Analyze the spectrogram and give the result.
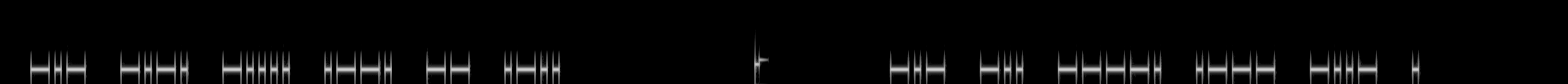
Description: Morse code, heard as a keyed tone, about 20 wpm, spaced as for 14 wpm, 700 Hz. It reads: KC6PML KD9JXE
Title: 238 Lesson 38g - Letter q - Call Signs 20wpm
